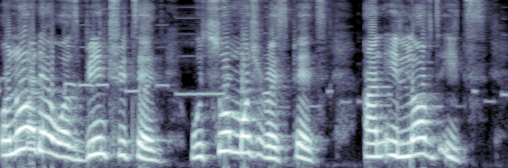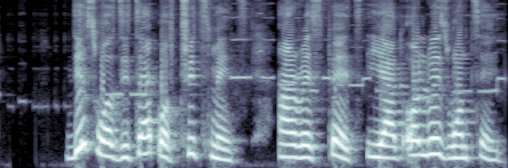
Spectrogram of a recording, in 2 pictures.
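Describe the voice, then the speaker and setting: A woman narrates a scripted moral folktale. Her voice sits fairly high, with music playing quietly behind her. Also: expressive, takes it slowly. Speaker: storyteller.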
